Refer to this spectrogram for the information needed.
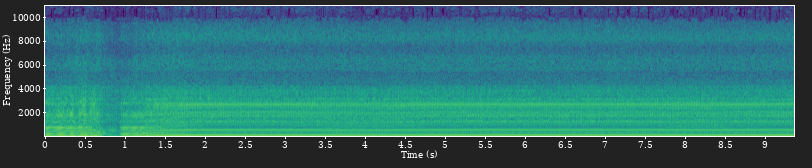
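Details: Troy-Bilt TB22EC string trimmer that wouldn't start after sitting, after primer bulb replacement: small two-stroke catches, blips once, then settles into a steady, even idle with a clean, unwavering tone; running healthy.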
